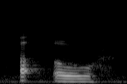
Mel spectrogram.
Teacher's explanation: That catch that you're getting in your throat, that's a glottal stop.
